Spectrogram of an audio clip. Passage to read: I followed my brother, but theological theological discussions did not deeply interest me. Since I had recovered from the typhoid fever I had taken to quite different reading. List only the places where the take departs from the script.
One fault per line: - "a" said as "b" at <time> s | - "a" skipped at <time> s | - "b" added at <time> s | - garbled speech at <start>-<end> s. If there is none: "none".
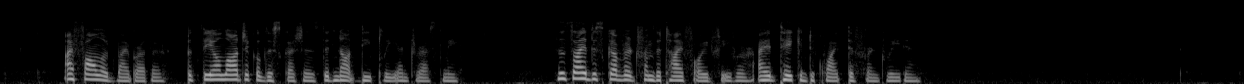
- "theological" skipped at 2.6 s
